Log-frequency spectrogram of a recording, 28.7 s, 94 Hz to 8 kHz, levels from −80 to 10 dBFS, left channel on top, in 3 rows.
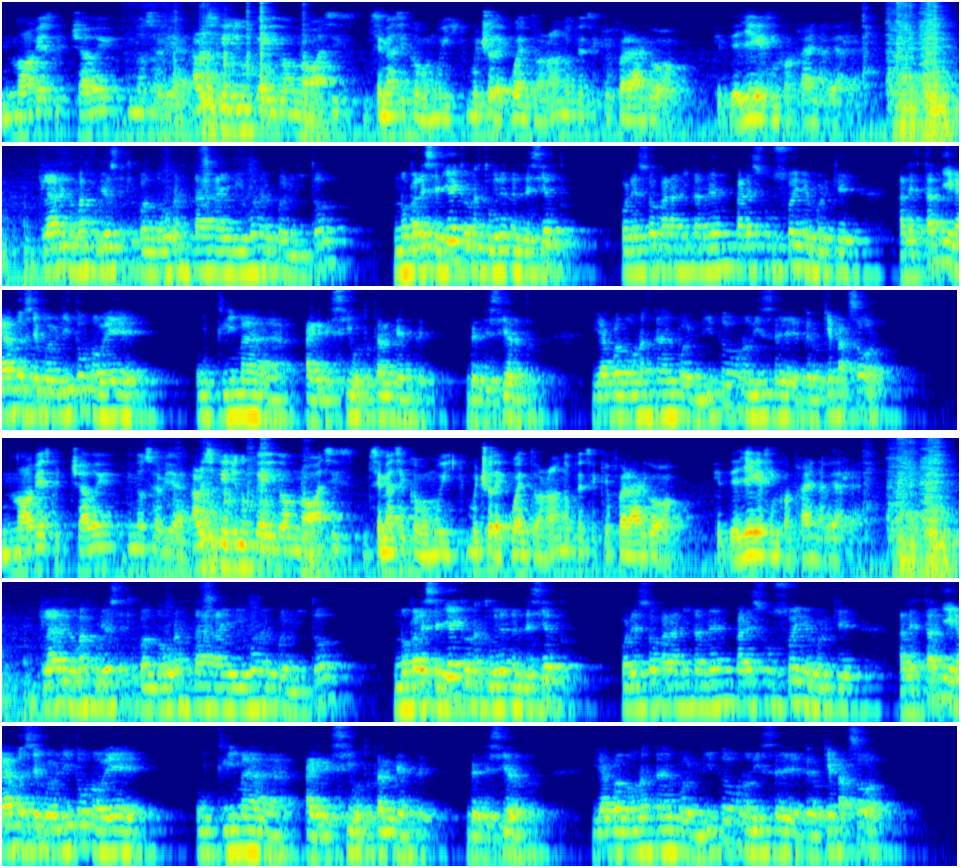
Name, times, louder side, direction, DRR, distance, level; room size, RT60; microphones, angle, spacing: voice 1, 0.0-6.7 7.1-8.6, right 3 dB, 45° right, 6 dB, 0.6 m, -26 dB
sound 1, 1.0-12.1, left 1 dB, 55° left, 3.4 m, -33 dB
voice 2, 10.0-12.9 13.5-15.3 15.8-18.1 18.6-20.6 21.1-23.4 23.8-24.5 25.0-27.9, equal, 15° left, -2 dB, 1.6 m, -27 dB
11.0 x 4.2 x 3.2 m, 0.67 s
head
